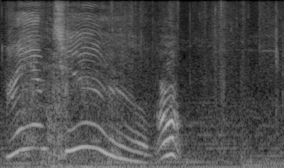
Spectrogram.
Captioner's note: barks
